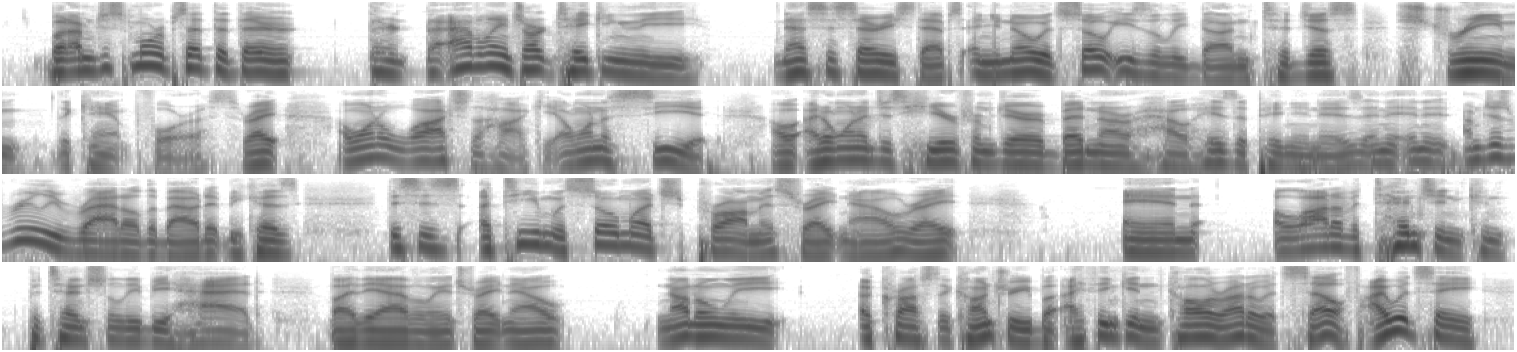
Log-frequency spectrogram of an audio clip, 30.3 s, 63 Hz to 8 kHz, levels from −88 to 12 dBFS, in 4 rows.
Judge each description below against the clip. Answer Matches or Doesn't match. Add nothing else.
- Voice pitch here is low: Matches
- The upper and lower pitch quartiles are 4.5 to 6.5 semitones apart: Matches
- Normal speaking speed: Doesn't match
